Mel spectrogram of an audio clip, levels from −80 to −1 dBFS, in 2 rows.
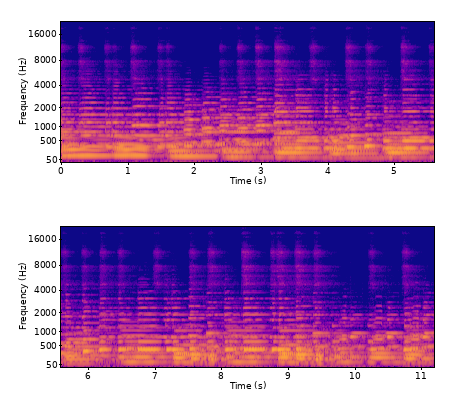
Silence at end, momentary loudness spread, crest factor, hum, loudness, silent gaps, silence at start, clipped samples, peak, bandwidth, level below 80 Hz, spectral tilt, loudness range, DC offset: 0 s; 4 LU; 14 dB; none; -23 LUFS; none; 0 s; under 0.1%; -8 dBFS; 19.5 kHz; -50 dBFS; -7 dB/octave; 1 LU; under 0.1%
